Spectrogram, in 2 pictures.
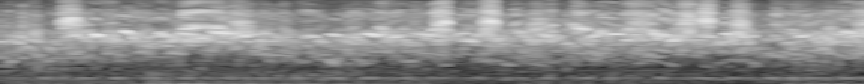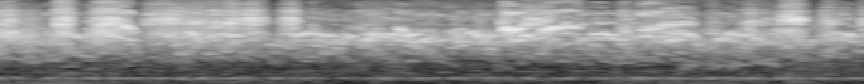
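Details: Budgie colony in an aviary: many birds chirp and warble at once, a steady high twittering wash broken by scratchy squeals and quick clicking notes.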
